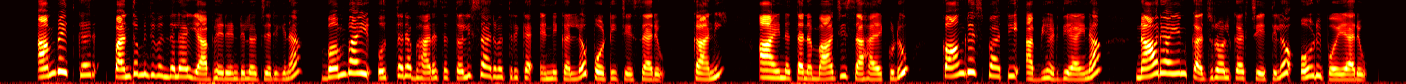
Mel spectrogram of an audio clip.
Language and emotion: Telugu, neutral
